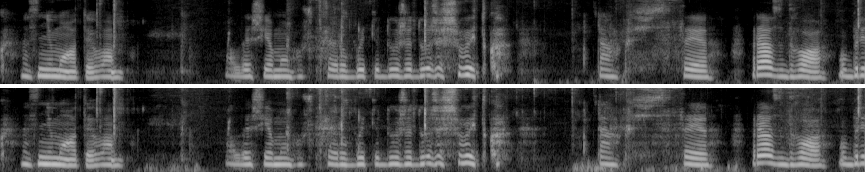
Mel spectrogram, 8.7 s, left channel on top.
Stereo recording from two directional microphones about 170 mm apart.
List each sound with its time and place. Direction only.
0.0 s speech: 25° left (ahead or behind)
2.2 s speech: 35° left (ahead or behind)
6.0 s speech: 25° left (ahead or behind)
